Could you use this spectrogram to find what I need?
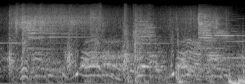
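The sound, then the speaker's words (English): Metallic sword clashes and swishing strokes from a katana fight against a group of masked swordsmen, with several bright ringing clangs and quick whooshes in rapid succession. “dispatching foe after foe with her Hanzo blade. She knocks one 88's sword out of his hand”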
